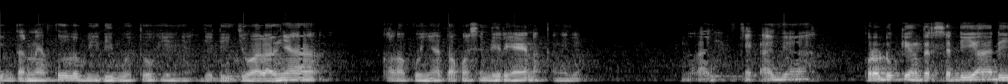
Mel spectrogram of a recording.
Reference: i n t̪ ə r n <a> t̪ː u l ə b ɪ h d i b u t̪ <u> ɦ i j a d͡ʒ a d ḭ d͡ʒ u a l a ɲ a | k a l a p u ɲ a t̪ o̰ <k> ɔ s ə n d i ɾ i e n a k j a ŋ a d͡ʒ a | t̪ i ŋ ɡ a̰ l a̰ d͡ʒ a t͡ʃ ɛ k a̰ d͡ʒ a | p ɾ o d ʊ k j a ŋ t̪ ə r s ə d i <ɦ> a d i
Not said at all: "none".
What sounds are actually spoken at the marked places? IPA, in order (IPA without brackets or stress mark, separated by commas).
ɛ, u, k, none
